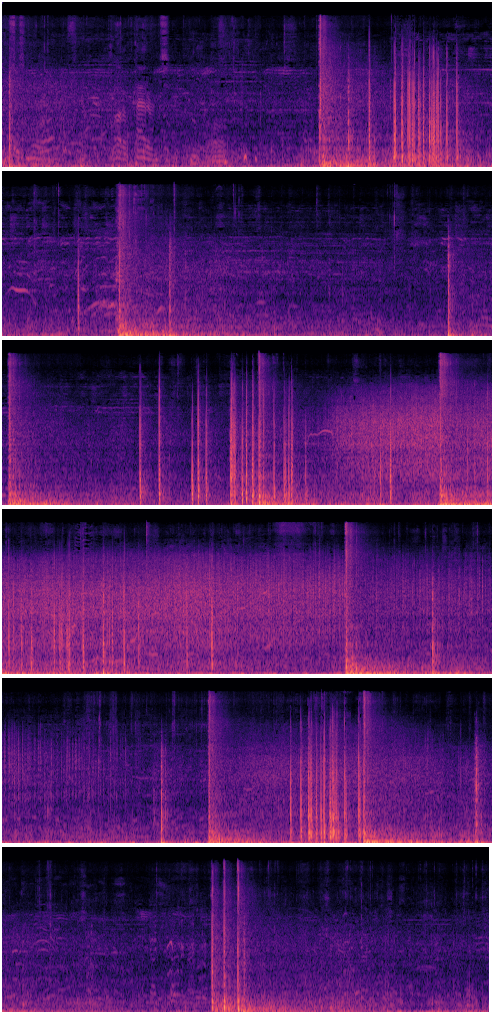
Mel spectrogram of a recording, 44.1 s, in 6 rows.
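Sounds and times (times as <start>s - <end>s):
fireworks bangs: 0.0s - 1.5s, 4.5s - 10.8s, 13.9s - 38.2s, 39.8s - 43.2s
fireworks crackling: 0.0s - 44.0s
firework shells booming: 14.0s - 31.0s, 31.7s - 36.9s.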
